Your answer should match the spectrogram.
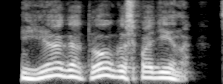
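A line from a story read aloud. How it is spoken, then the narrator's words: Happy, muffled by mask. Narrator (Russian): сказал он счастливым голосом из-под маски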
